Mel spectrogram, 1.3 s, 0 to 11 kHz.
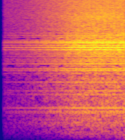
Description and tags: Reverse Cymbal
Arutria Drumbrute Analogue Drum Machine samples and compressed with Joe Meek C2 Optical compressor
